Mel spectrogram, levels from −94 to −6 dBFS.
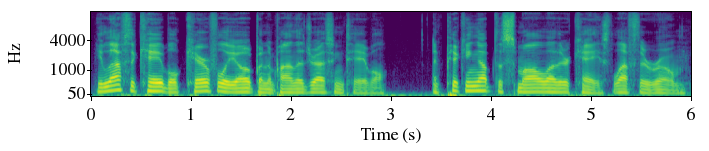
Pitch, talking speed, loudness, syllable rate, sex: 110 Hz, 200 wpm, -17 LUFS, 5.5 syllables/s, male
